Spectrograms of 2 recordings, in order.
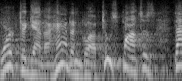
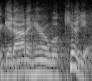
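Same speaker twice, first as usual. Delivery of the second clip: usual speaking voice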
